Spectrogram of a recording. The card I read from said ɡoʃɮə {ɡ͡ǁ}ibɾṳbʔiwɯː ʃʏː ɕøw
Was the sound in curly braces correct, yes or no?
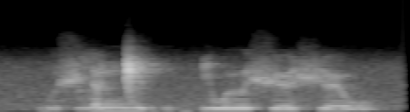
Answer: no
